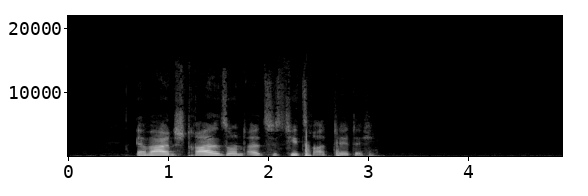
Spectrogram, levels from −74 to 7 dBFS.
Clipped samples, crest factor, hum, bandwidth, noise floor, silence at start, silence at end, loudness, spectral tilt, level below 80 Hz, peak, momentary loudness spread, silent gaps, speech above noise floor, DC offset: under 0.1%; 20 dB; none; 14.5 kHz; -66 dBFS; 0.7 s; 1.85 s; -22 LUFS; -6 dB/octave; -40 dBFS; -4 dBFS; 13 LU; none; 45 dB; under 0.1%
